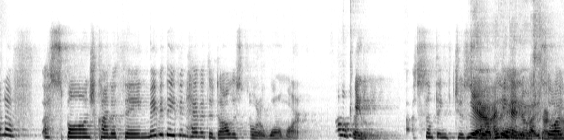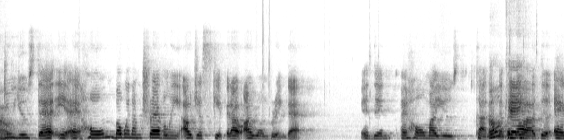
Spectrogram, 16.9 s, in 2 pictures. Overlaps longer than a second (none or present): present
